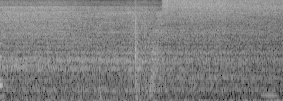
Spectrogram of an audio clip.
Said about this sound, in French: neiges de la, neige de la télévision ou des radios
